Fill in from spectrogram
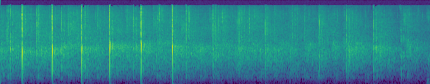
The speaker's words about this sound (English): There is so much that's been going on behind the scenes to literally take everything that we do as a church, most of which is face to face, and make it virtual. Can you guys just applaud our staff just for a second? Yeah.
